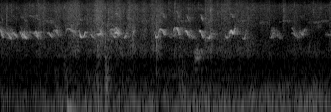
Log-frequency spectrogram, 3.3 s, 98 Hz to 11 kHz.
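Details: Brief stretch of bright, rapid cheeping from 10-day-old baby broiler chickens over a low droning hum and light scuffling.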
